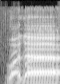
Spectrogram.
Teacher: ওয়ালা লামে তিন আলিফ টান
